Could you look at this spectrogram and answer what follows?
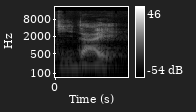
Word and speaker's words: Didache: Spelled Didache, but it's pronounced Didache.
